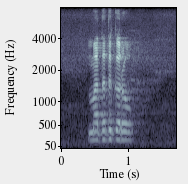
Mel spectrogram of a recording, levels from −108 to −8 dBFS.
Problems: background sounds at intervals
